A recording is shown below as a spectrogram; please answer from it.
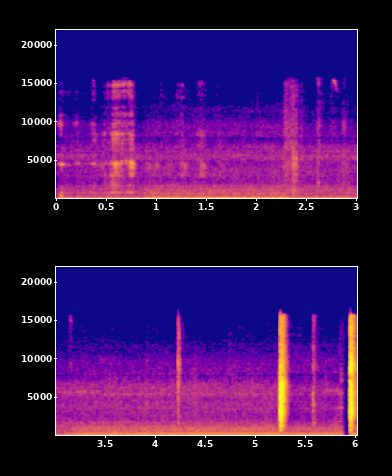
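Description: Truck engine running, heard from inside the cab as a steady low rumble with a faint hum that drops to a lower pitch about three seconds in. A single short click near the end.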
